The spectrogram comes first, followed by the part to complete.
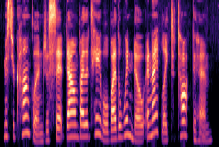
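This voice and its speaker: An American actress playing a wry, sardonic schoolteacher with dry delivery in a vintage radio sitcom. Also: female voice, sits high, very animated, fairly quick, a bit bright, no echo. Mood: coy, wry.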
